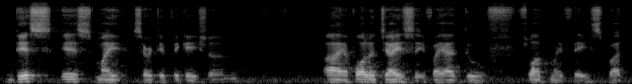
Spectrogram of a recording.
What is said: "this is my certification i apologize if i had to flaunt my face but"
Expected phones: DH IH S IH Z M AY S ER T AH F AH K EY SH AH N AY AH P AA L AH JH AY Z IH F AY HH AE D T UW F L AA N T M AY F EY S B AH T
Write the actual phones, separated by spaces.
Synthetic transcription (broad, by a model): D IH S IH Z M AY S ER T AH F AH K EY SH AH N AY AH P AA L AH JH AY S IH F AY HH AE D T UW F L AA T M AY F EY S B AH T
